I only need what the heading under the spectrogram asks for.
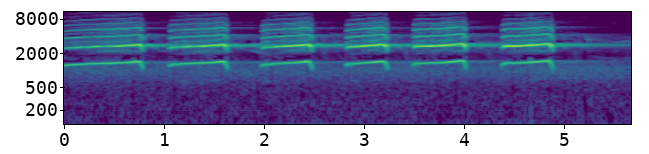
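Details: Bald eagle at Dulles Greenway in northern Virginia, 16 April 2022 at 08:55: six drawn-out, slightly rising whistled notes with rich harmonics, each about half a second, repeated roughly every second, over a faint steady tone.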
